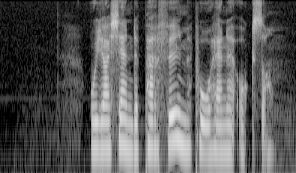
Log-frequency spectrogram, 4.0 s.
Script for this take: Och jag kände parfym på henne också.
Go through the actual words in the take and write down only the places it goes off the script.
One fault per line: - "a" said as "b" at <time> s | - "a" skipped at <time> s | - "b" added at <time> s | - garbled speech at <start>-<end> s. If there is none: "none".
none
